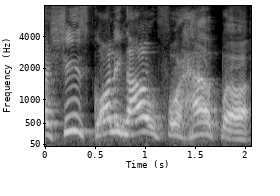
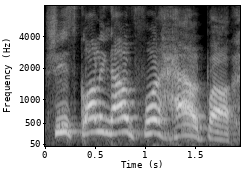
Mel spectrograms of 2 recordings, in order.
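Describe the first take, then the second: First: Slow careful English. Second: Slow second take, weight on out; slow careful English repeat. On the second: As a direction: repeat slowly, leaning on out. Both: Shown as a demonstration. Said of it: "so English होगी".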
